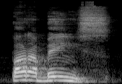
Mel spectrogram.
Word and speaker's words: parabéns: Então, a sílaba mais forte é exatamente a última.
